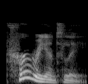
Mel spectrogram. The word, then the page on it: pruriently: British English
